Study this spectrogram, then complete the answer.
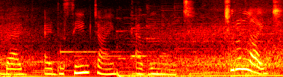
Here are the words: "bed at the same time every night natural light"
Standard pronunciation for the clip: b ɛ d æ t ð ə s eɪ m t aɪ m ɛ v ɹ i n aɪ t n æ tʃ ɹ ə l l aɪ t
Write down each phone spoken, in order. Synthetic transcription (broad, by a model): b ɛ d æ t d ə s eɪ m t aɪ m ɛ v ɹ i n aɪ t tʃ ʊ ɹ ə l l aɪ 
